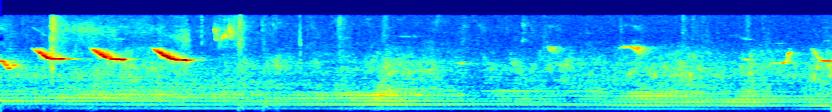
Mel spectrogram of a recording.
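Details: Sabiá thrush singing in a home backyard in a big city: three clear descending whistled phrases in quick succession, then softer scattered notes, over a steady droning hum of engines or aircraft.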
